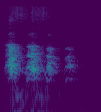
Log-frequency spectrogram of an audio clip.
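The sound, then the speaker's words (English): A dog barks four times in quick succession, each bark a little softer than the last, with no one talking. “When he barks, it makes my dog go crazy.”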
